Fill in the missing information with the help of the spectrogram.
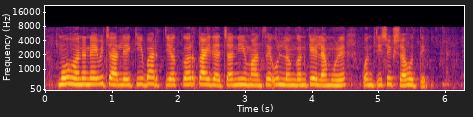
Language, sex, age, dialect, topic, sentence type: Marathi, female, 18-24, Standard Marathi, banking, statement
